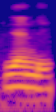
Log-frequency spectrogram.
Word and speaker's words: Yendi: Yendi.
